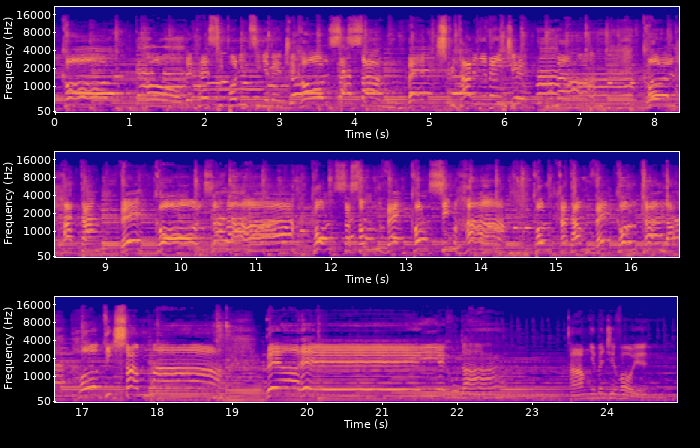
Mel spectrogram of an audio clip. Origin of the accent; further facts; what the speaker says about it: Sopot, Pomeranian Voivodeship, Poland; born there; a ja, czysty Polak, urodziłem się w Sopocie.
